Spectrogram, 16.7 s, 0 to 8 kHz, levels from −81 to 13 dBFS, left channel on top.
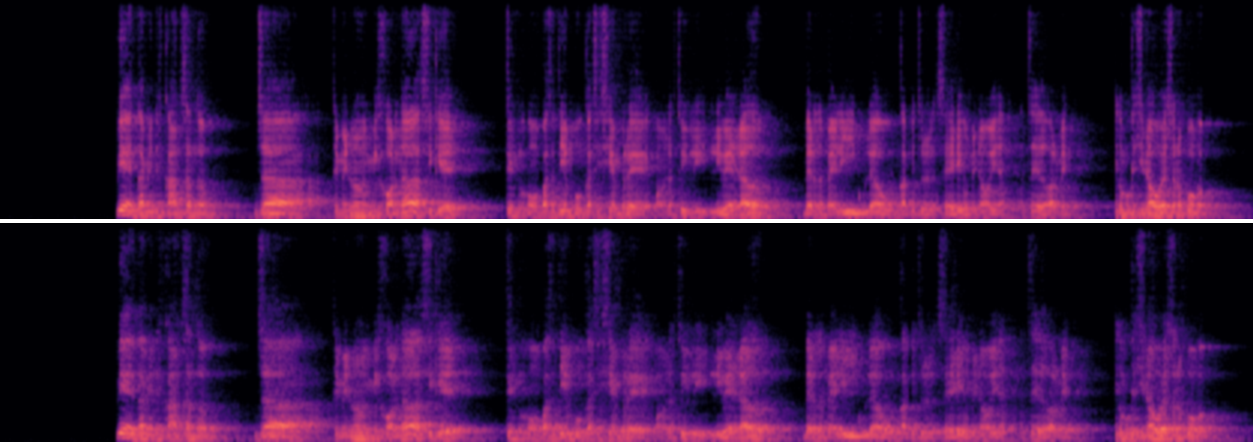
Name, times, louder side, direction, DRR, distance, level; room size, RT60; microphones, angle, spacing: voice 1, 1.5-2.8 3.4-6.1 6.7-10.2 10.7-14.3 14.9-16.0, left 1 dB, 40° left, 3 dB, 2.8 m, -21 dB
22.0 x 16.5 x 8.3 m, 1.4 s
head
